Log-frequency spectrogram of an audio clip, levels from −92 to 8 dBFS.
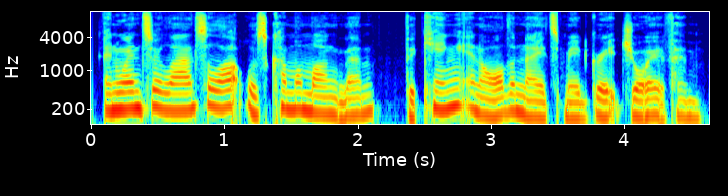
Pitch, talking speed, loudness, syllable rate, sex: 185 Hz, 245 wpm, -16 LUFS, 5.2 syllables/s, female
